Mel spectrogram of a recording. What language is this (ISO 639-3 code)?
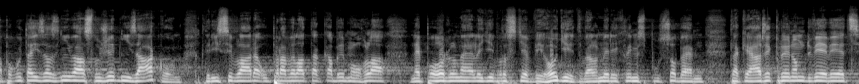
ces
